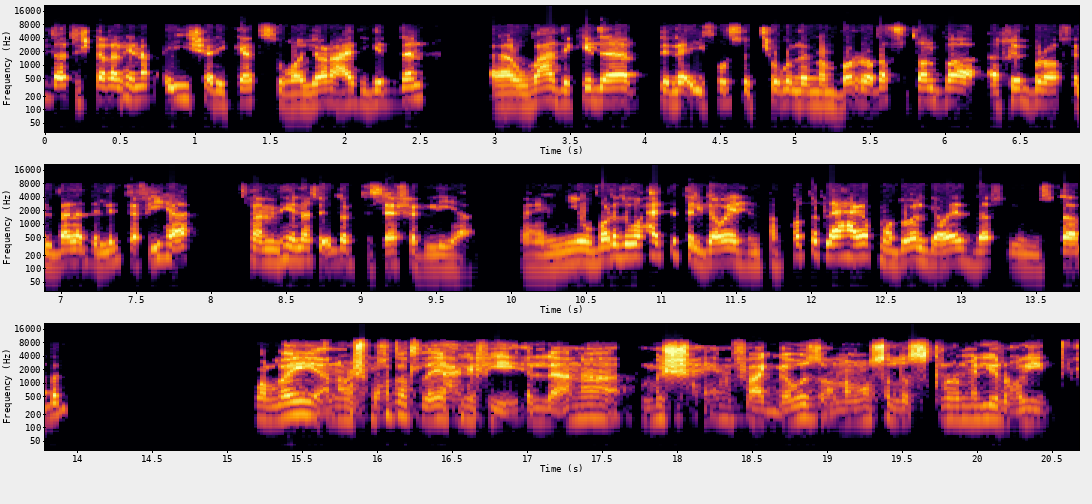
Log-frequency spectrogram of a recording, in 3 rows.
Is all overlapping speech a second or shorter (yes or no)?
yes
